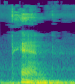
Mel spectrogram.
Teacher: aspiration is this burst of air escapes can be heard when we say words like pen. You see that the aspiration is heard, or this burst of air is heard.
